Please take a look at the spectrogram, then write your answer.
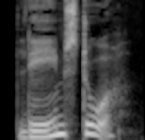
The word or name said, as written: legemsstor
